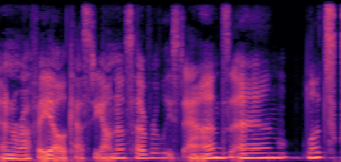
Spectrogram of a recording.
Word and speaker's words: Rafael Castellanos: Oh, it's Rafael Castellanos. – Just remember, it's the longest name on the ballot, Rafael Castellanos.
